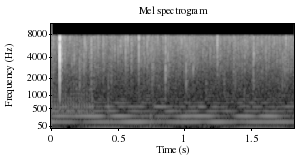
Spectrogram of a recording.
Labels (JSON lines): {"label": "biophony, midshipman", "recorder": "SoundTrap 500"}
